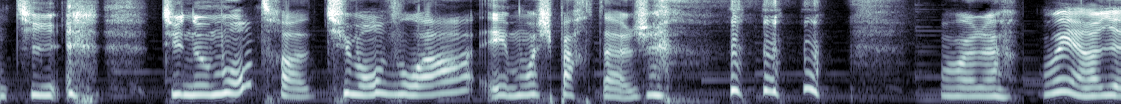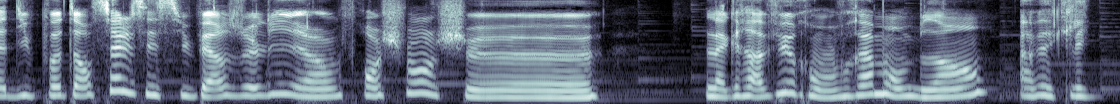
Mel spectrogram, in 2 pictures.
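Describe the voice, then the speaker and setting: A woman hosting a casual live stream, chatting with her viewers, laughing often and filling her talk with hesitations. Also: on the high side. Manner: chatty, laughs often, many fillers and restarts.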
